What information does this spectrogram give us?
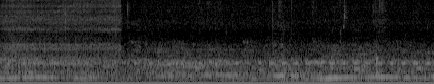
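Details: Great cormorants at a roost in the Marais d'Harchies, Belgium: low, drawn-out groaning tones rising and falling over a constant hiss of background noise.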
